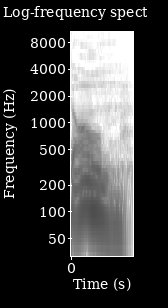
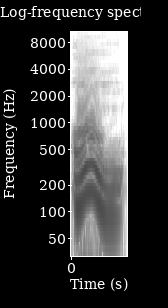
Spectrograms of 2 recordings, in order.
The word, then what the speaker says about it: Om: So Om is made up of 3 syllables, A, U, M, and the silence before, and the silence after.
